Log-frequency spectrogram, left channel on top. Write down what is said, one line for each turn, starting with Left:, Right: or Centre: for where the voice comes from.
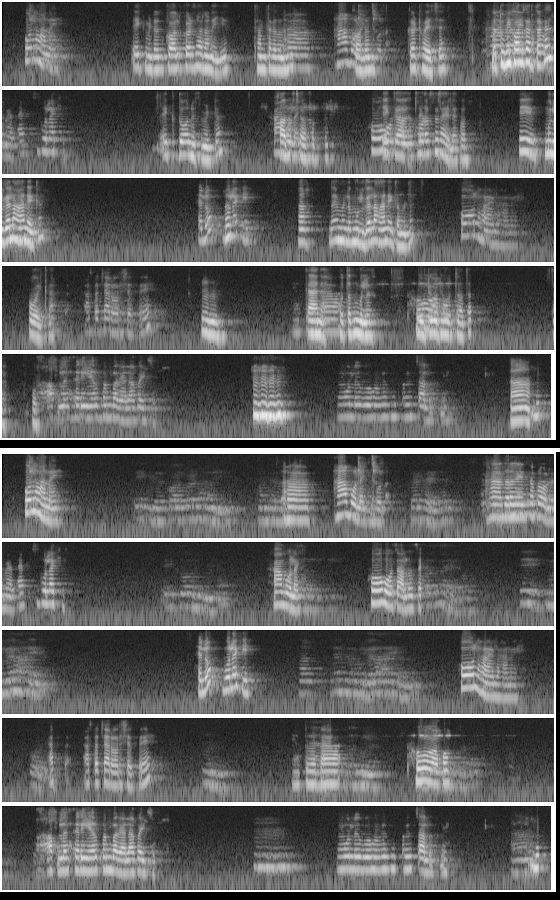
Right: हो लहान आहे.
Left: एक मिनिट कॉल कट झाला नाहीये थांबता का दोन मिनिट
Right: हा हा बोला
Left: कॉलन
Right: की बोला
Left: कट व्हायचंय.
Right: हा
Left: मग तुम्ही
Right: जरा
Left: कॉल
Right: नेटचा
Left: करता
Right: प्रॉब्लेम
Left: का
Right: आला <inaudible>
Left: एक दोनच मिनट
Right: हा
Left: चालूच
Right: बोला
Left: ठेवा
Right: की
Left: फक्त
Right: हो
Left: एक
Right: हो चालूच
Left: थोडास राहिलाय हे मुलगा लहान आहे का?
Right: हॅलो बोला
Left: हा
Right: की
Left: हा नाही म्हणलं मुलगा लहान आहे का म्हणलं.
Right: हो लहान आहे लहान आहे.
Left: होय का?
Right: आता आता चार वर्षाच आहे.
Left: हम्म काय
Right: त आता
Left: नाही होतात मुलं
Right: हो
Left: मोठी
Right: <inaudible>
Left: मोठी होत आता
Right: आपलं करिअर पण बघायला पाहिजे.
Left: हम ह ह.
Right: मुलं <inaudible> पण चालत नाही
Left: हा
